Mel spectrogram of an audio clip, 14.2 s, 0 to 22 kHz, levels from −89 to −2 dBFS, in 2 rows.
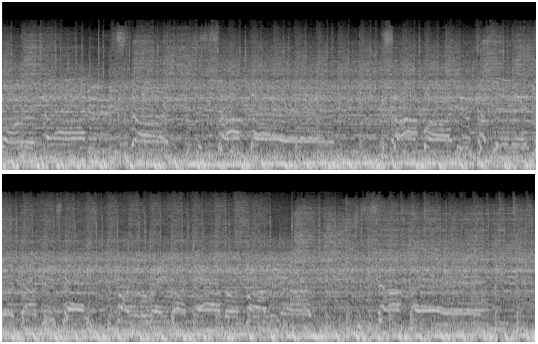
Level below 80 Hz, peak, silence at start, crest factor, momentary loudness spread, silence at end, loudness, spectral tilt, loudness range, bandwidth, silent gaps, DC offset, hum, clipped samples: -28 dBFS; -10 dBFS; 0 s; 10 dB; 1 LU; 0 s; -21 LUFS; -4 dB/octave; 0 LU; 15.5 kHz; none; under 0.1%; none; under 0.1%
